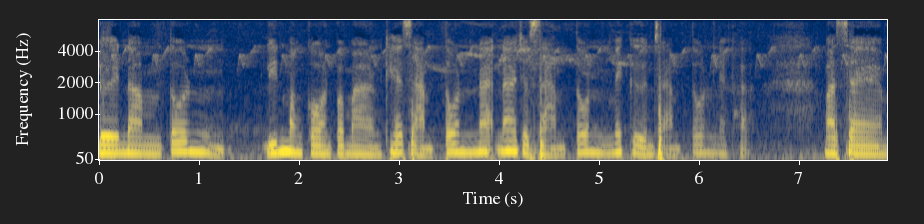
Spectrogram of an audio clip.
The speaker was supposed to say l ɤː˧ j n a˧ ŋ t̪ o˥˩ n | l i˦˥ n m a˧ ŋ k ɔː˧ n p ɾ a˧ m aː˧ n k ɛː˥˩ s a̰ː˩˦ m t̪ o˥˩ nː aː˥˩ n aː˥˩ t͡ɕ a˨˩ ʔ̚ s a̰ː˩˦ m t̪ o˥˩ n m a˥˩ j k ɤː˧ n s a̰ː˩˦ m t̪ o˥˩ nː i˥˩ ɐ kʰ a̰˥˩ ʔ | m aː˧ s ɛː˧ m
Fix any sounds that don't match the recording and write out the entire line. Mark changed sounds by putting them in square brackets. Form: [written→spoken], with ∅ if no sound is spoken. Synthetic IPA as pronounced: l ɤː˧ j n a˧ [ŋ→m] t̪ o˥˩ n | l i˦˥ n m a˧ ŋ k ɔː˧ n p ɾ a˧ m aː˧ n [k→kʰ] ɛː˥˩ s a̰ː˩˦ m t̪ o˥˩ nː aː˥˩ n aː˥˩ t͡ɕ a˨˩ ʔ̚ s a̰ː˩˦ m t̪ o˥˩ n m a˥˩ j k ɤː˧ n s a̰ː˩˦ m t̪ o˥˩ nː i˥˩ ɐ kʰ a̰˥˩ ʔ | m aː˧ s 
